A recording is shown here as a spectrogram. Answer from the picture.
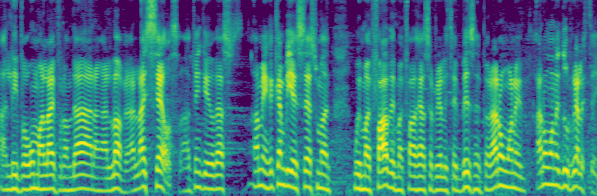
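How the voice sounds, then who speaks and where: Speaking at a very fast pace with a Cuban accent, a man holds a fairly high pitch with fairly even intonation. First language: Spanish. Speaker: cigar maker and business owner. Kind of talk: interview storytelling. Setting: in-person sit-down interview.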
